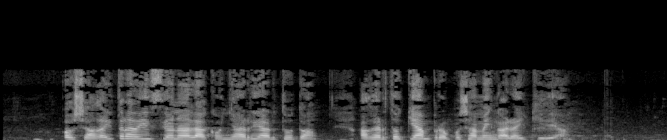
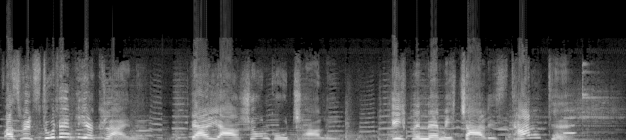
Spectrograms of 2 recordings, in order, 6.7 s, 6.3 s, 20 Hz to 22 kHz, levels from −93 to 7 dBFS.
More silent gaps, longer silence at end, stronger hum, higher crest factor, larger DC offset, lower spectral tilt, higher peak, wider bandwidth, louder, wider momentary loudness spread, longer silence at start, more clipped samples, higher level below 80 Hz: neither; first, 0.95 s vs 0.25 s; neither; first, 22 dB vs 12 dB; neither; about the same, -2 dB/octave vs -2 dB/octave; about the same, -2 dBFS vs 0 dBFS; second, 11.5 kHz vs 16 kHz; second, -23 LUFS vs -12 LUFS; second, 11 LU vs 18 LU; first, 0.35 s vs 0 s; second, under 0.1% vs 0.2%; second, -70 dBFS vs -54 dBFS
